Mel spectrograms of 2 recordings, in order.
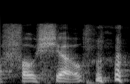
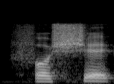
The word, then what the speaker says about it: Fauché: it's a faux show. It's just literally for show. Literally for show. It's Okay. faux show. Faux show. Fauché.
